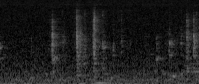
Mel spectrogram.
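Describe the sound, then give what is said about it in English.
Several soft, irregular key clicks from typing a search into Google on a computer keyboard, fairly quiet, with short pauses between presses and no voices. “So go to your Google. And instead of typing in redhead in Supergirl, hold on. Tab.”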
